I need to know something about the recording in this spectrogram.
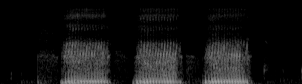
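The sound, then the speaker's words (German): A cat, one of many cats at a family home, purring right into the microphone: three loud, coarse rumbling pulses, each about half a second long, separated by brief quiet breaths, with no talking. “Oh, halt dir mal das Mikro hin, weil ich glaube, ich höre die schnurren.”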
